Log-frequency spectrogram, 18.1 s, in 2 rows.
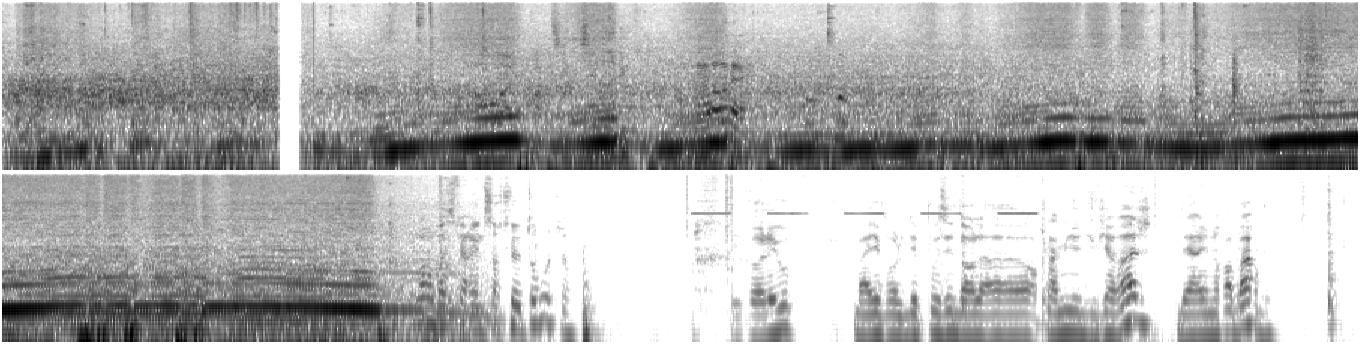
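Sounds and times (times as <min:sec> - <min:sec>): car engine pulling hard: 0:00.0 - 0:12.3.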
